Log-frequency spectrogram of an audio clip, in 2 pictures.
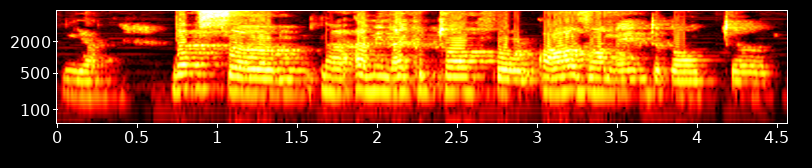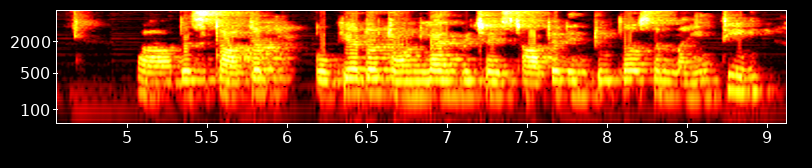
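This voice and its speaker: A woman's voice: mid-range voice, flat delivery, unhurried, a little mellow. Thoughtful Indian woman, echoey room. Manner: thoughtful, many fillers and restarts. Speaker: entrepreneur guest. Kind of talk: interview, recounting career.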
